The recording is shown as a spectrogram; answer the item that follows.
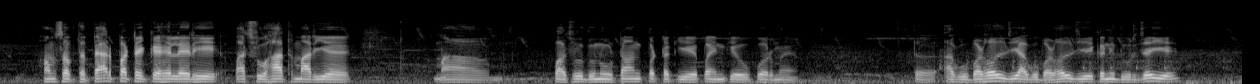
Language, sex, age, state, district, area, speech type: Maithili, male, 45-60, Bihar, Araria, urban, spontaneous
